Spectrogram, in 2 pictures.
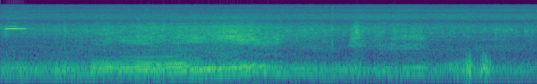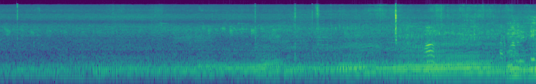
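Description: A small engine running, its pitch slowly rising and falling, loudest in the first few seconds and again near the end.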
